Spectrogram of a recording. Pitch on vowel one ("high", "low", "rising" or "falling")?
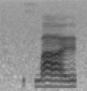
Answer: high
